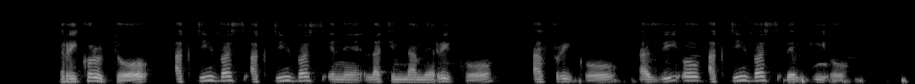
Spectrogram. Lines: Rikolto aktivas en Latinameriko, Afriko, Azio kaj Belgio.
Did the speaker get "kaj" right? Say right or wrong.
wrong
